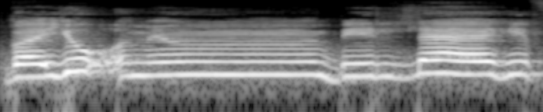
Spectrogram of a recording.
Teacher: من پہ 2 سیکنڈ تک غنہ کرنا ہے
